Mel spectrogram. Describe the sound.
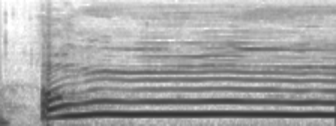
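A man in a film fight scene howls as Kato reaches down to grab him: a loud, sustained dog-like howl bursts in after a brief hush and holds one steady, slightly rising pitch to the end, alone with no talking.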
